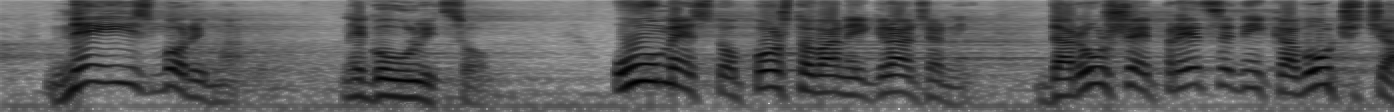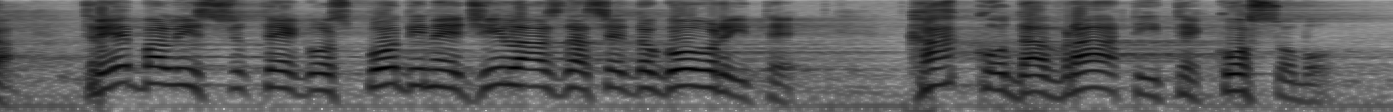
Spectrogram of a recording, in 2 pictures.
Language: Serbian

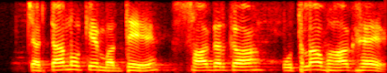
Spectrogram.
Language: Hindi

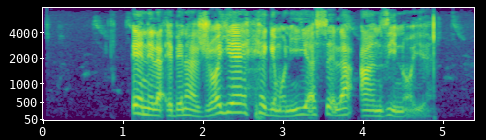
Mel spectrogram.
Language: Esperanto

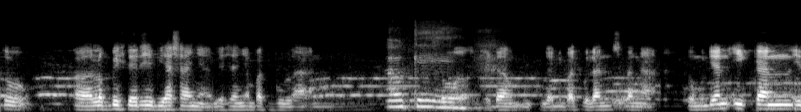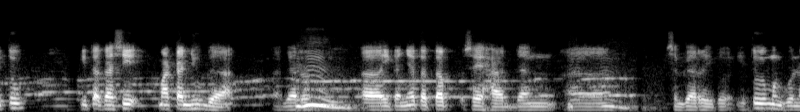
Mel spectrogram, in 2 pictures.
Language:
Indonesian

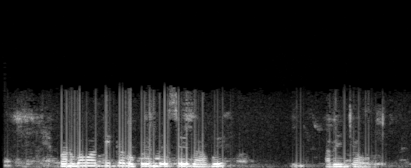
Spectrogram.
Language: Ganda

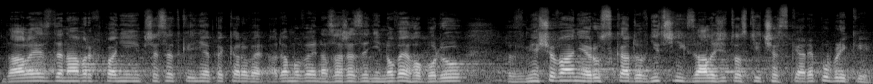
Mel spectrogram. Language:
Czech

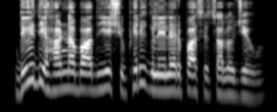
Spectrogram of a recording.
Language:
Bhadrawahi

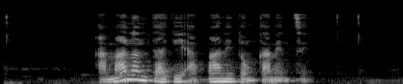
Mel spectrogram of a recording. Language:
South Ucayali Ashéninka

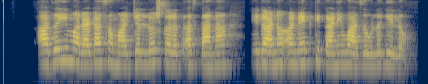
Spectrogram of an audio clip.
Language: Marathi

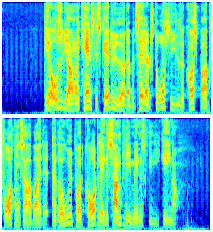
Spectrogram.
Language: Danish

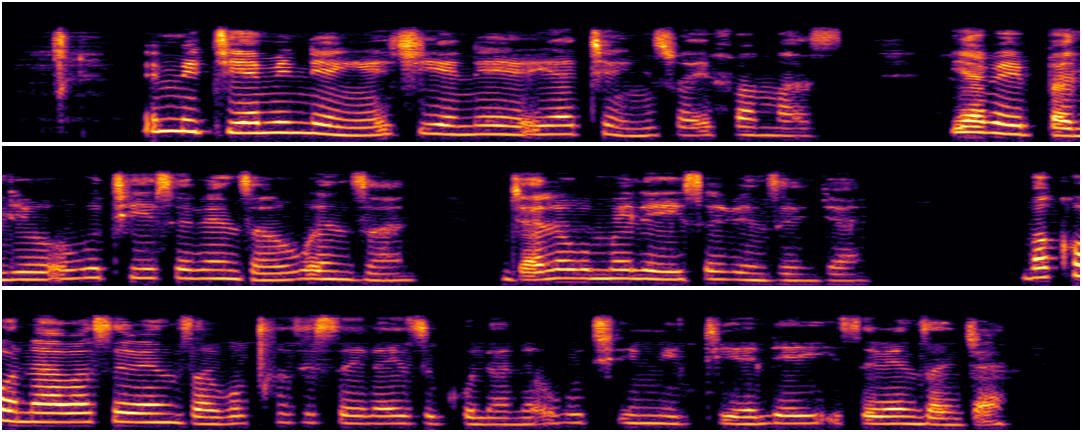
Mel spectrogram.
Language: North Ndebele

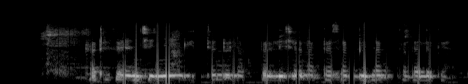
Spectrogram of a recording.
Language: Swahili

